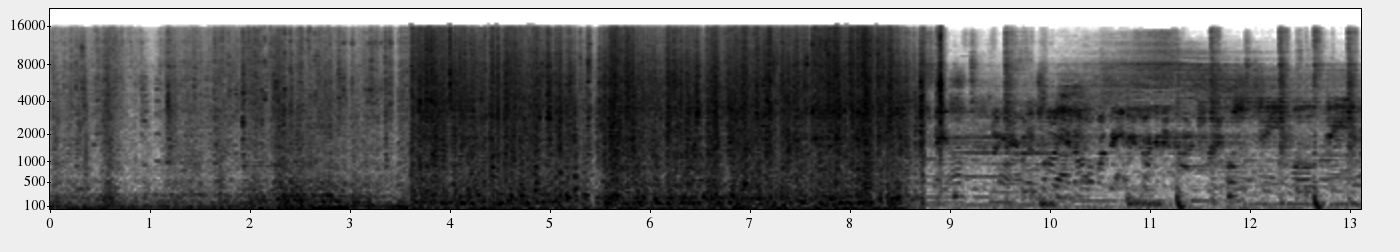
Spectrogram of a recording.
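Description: Cab noise of a VW split-screen bus on the move: its air-cooled flat-four engine running with a heavy, steady low rumble. About nine seconds in it cuts off suddenly, giving way to quieter background music and voices.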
